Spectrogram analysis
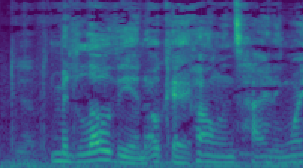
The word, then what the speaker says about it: Midlothian: How do you pronounce the city that this is in? Dallas. No, it's isn't it? Midlothian. It's Midlothian. Yeah. Midlothian.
